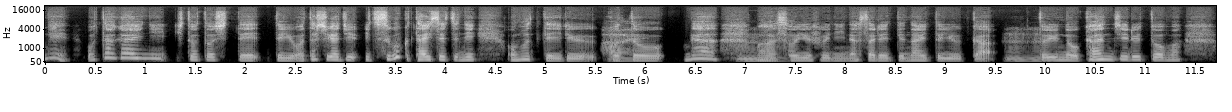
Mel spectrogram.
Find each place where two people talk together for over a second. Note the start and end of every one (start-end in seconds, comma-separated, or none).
none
